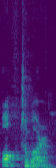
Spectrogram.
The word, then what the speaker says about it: October: এরপরে ও, এই দেখো অক্টোবর, একটু সেকেন্ড, অক্টো, এটাতেও আমার ঠ আসবে না, হ্যাঁ, এই জন্য আমি অক্টো লিখেছি, অক্টোবর, অক্টোবর, এরপরে নভেম্বর, নভেম্বর, ডিসেম্বর, ওকে, ডিসেম্বর, ওকে, এই তো হয়ে গেল।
